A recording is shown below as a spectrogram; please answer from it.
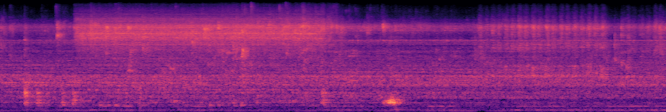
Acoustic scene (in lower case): restroom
